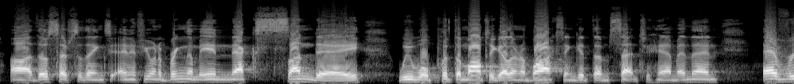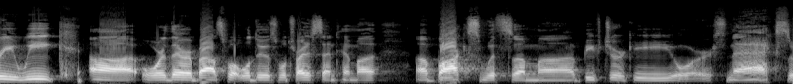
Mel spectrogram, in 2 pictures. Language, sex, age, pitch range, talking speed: English, male, 40-59, 105-120 Hz, 210 wpm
